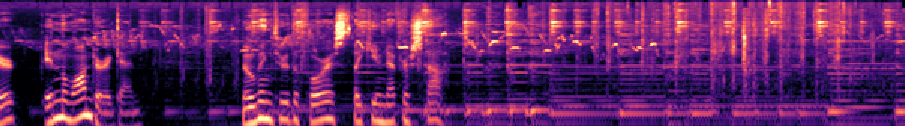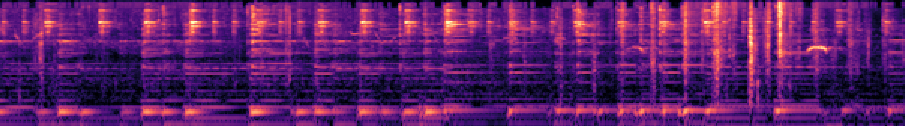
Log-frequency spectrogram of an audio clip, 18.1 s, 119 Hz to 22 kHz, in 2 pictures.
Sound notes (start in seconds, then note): 5.0 confident footsteps, moving swiftly. Birds chirping. A swell of music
